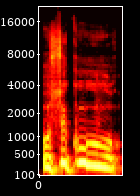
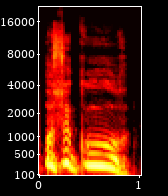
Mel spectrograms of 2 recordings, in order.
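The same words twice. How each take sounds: First: High, desperate shout for help; a boy pinned by a jaguar, screaming for help; cry for help. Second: High, desperate repeated shout; the same boy still screaming for help under the claws; cry for help. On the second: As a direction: call out again in panic. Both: A narrator's reading. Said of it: "Il entend quelqu'un crier".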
